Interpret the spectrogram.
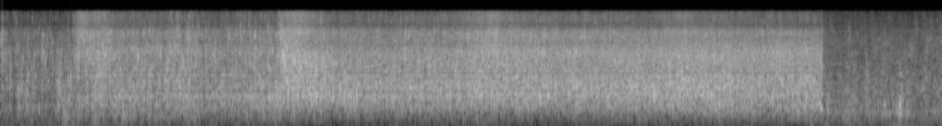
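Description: Chunks of green breadfruit frying in a deep pot of hot oil: a steady sizzling hiss that gets a little louder about four seconds in. Near the end it cuts off sharply, leaving a softer, even hiss.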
